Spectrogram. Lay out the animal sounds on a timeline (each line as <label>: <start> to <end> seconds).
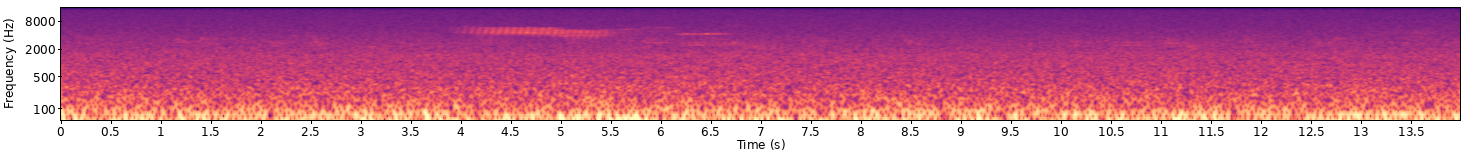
Pine Warbler (Setophaga pinus): 3.8 to 5.7 seconds
Black-throated Green Warbler (Setophaga virens): 5.4 to 7.0 seconds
